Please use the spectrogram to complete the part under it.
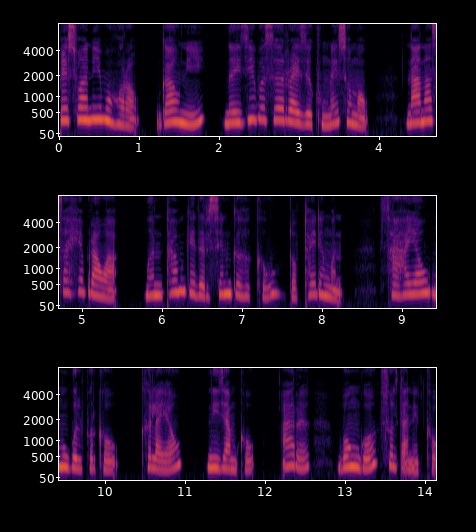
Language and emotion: Bodo, neutral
